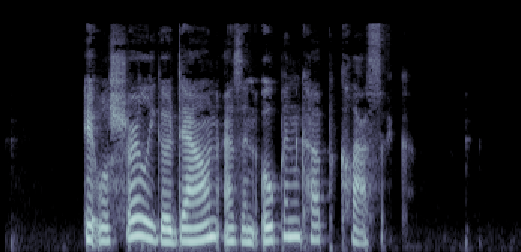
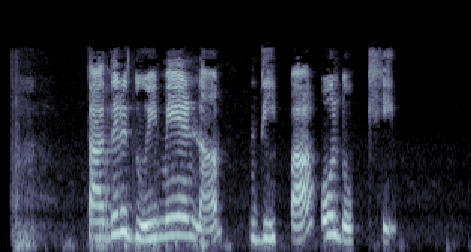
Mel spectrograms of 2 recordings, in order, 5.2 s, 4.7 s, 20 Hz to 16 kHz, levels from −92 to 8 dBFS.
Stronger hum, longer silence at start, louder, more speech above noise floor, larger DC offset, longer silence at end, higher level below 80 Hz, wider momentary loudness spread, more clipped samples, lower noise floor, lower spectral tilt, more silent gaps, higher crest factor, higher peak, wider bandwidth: neither; first, 0.85 s vs 0.15 s; second, -18 LUFS vs -15 LUFS; first, 56 dB vs 46 dB; neither; first, 1.45 s vs 0.75 s; about the same, -56 dBFS vs -54 dBFS; second, 12 LU vs 15 LU; neither; first, -73 dBFS vs -61 dBFS; first, -6.5 dB/octave vs -3.5 dB/octave; neither; about the same, 16 dB vs 16 dB; about the same, -2 dBFS vs 0 dBFS; first, 11.5 kHz vs 8 kHz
